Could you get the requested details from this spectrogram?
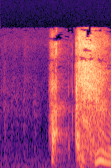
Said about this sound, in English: Sorry, I had to sneeze, excuse me.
